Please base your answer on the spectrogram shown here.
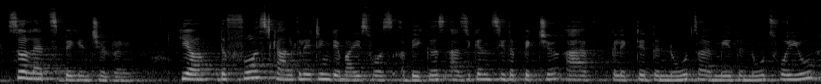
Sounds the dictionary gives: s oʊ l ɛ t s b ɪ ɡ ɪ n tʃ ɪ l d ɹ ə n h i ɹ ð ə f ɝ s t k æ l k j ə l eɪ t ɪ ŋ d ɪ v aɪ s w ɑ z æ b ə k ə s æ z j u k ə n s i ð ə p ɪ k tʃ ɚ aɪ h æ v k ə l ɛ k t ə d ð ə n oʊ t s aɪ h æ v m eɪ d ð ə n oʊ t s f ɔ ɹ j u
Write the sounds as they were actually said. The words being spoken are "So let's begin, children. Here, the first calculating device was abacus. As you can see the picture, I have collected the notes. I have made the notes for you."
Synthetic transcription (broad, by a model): s oʊ l ɛ t s b ɪ ɡ ɪ n tʃ ɪ l d ɹ ə n h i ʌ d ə f ɝ s t k æ l k j ə l eɪ t ɪ ŋ d ɪ v aɪ s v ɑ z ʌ b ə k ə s æ z j u k ə n s i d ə p ɪ k tʃ ɚ aɪ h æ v k ə l ɛ k t ə d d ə n oʊ t s aɪ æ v m eɪ d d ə n oʊ t s f ɔ ɹ j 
